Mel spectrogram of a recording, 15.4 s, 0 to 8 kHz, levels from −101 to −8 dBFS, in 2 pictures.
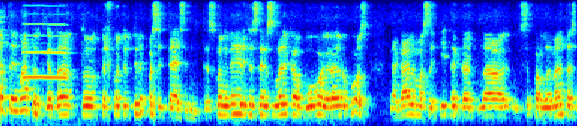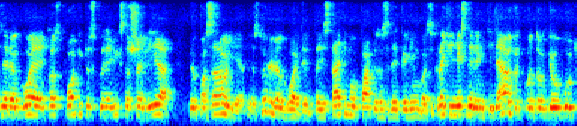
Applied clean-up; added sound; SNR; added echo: none; Wind instrument, woodwind instrument; 7 dB; none.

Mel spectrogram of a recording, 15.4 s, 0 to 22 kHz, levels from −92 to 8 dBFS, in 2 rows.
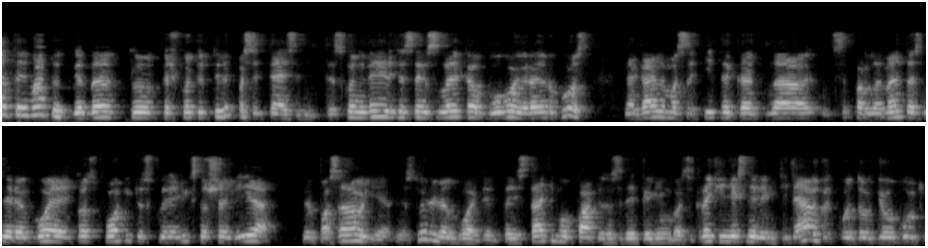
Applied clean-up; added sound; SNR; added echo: neural mask model DeepFilterNet 3.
